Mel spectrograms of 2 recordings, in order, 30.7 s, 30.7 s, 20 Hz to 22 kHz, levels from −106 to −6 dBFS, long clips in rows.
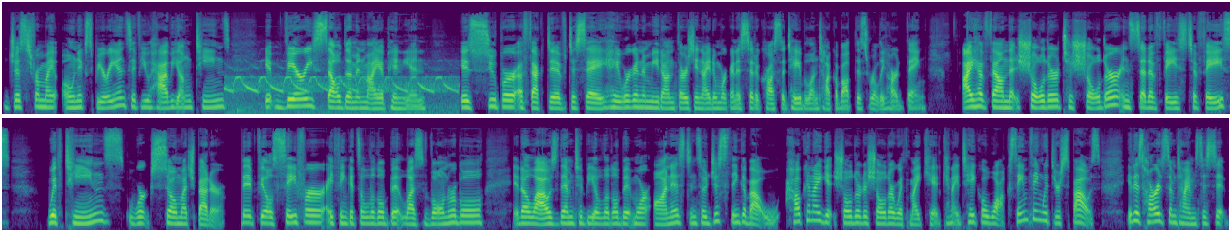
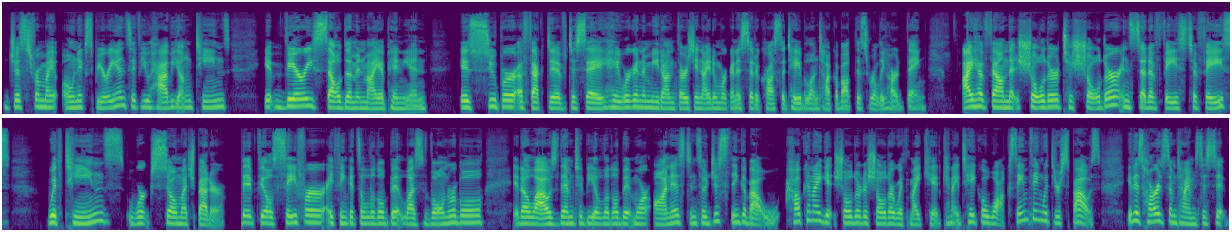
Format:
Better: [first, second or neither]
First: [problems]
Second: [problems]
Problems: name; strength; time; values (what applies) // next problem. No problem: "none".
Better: second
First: siren; noticeable; from 3 to 5.5 s; peak 8 dB below the speech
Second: none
